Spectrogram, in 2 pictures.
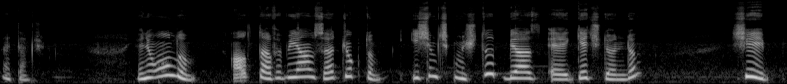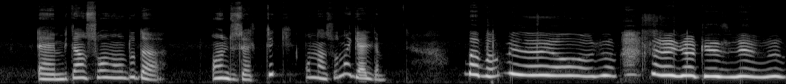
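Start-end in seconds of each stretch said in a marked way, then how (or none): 12.6-15.7 loud, slow, tearful sobbing, words dragged out. A son speaking to his father on the phone, crying. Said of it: "sakin sakin ağlama".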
